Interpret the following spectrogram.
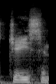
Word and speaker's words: JSON: the settings.json or json there's two pronunciations but the actual pronunciation from what i understand is json as in the name json and all that is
